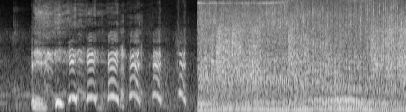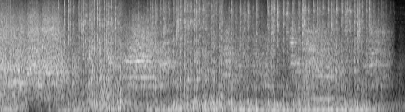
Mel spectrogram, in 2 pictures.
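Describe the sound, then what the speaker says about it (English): A voice barks a few times, then a Texas Speed engine in a VW Bug trophy truck roars up on a dyno, holding a loud, rough, sustained rev that drops away only at the end. "we're gonna make this Texas Speed engine bark"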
